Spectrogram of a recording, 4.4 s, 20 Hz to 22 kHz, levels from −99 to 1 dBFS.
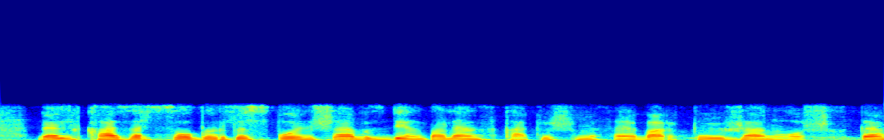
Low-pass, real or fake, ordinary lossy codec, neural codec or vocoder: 5.4 kHz; fake; Opus, 24 kbps; codec, 44.1 kHz, 2.6 kbps, SNAC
